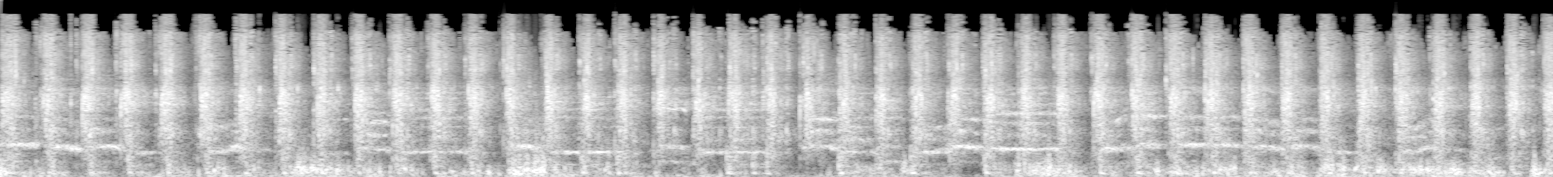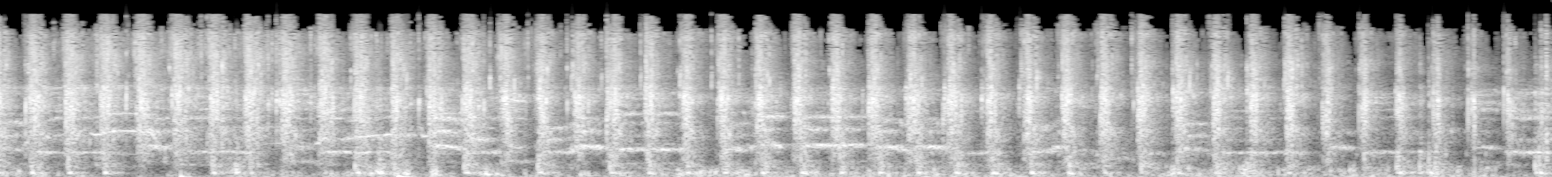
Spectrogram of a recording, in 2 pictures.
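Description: A crowd of football supporters singing a chant in unison over a steady beat of about three strokes a second.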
